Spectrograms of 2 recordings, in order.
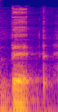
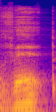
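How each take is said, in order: First: The word begins with a B sound. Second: The word begins with a V sound. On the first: "we use a bet" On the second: "We don't use a vet"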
